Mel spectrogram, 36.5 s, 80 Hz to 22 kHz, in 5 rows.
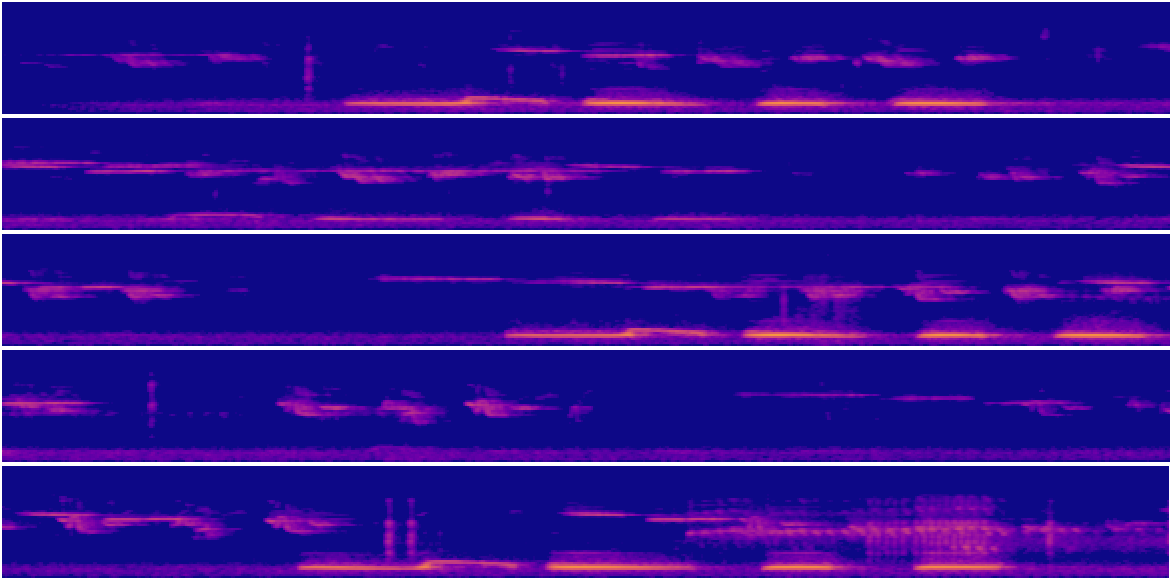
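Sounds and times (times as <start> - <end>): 
mourning dove: 0.9 - 6.6, 7.5 - 12.4, 17.6 - 22.6, 29.7 - 36.4.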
